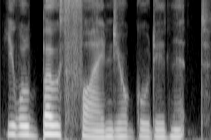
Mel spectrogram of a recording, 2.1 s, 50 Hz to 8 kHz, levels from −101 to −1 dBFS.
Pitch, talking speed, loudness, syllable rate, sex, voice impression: 150 Hz, 225 wpm, -20 LUFS, 4.0 syllables/s, female, feminine, slightly gender-neutral, middle-aged, slightly relaxed, powerful, slightly hard, slightly muffled, raspy, intellectual, calm, elegant, lively, strict, sharp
